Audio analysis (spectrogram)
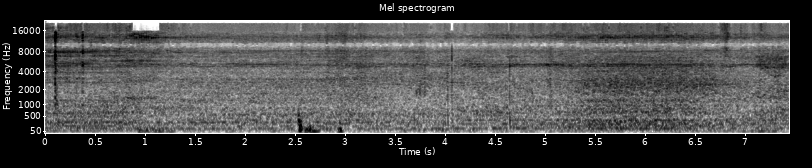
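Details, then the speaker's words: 1983 Gibson SlumberMaster window air conditioner switched to medium cool: steady low hum and even airflow rush, no rattles or squeals. Running perfectly and very quiet. "and High cool I think it runs perfectly it's quiet as hell too lives up to its name slobber bastard"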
